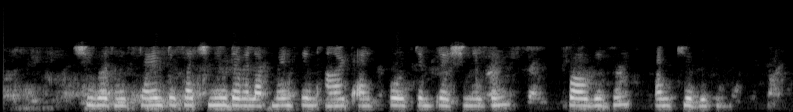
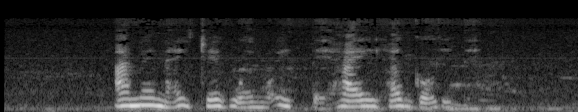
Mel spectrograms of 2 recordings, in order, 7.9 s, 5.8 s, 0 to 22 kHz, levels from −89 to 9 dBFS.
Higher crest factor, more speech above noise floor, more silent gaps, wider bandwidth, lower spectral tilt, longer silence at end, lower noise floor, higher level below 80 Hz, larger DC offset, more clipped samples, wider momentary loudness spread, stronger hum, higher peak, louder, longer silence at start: about the same, 16 dB vs 16 dB; second, 23 dB vs 32 dB; neither; second, 4.1 kHz vs 10.5 kHz; second, -5 dB/octave vs -7.5 dB/octave; about the same, 0.15 s vs 0.25 s; second, -41 dBFS vs -50 dBFS; second, -62 dBFS vs -52 dBFS; neither; neither; second, 13 LU vs 23 LU; neither; about the same, -2 dBFS vs -4 dBFS; about the same, -19 LUFS vs -18 LUFS; second, 0.05 s vs 1.15 s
